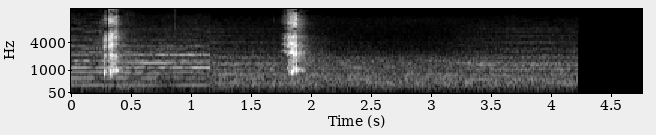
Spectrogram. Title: Hiccups [Hololive EN/]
